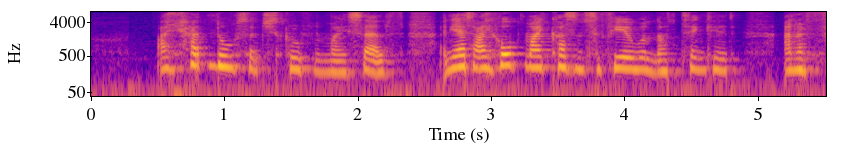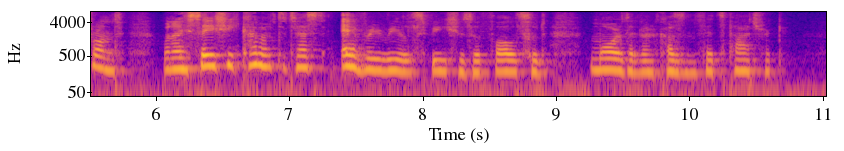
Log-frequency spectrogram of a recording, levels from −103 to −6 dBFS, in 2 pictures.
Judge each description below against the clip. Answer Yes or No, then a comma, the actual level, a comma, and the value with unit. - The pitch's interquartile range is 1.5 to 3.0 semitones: No, average, 4.3 semitones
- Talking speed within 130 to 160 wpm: No, average, 190 wpm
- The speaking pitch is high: Yes, high, 215 Hz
